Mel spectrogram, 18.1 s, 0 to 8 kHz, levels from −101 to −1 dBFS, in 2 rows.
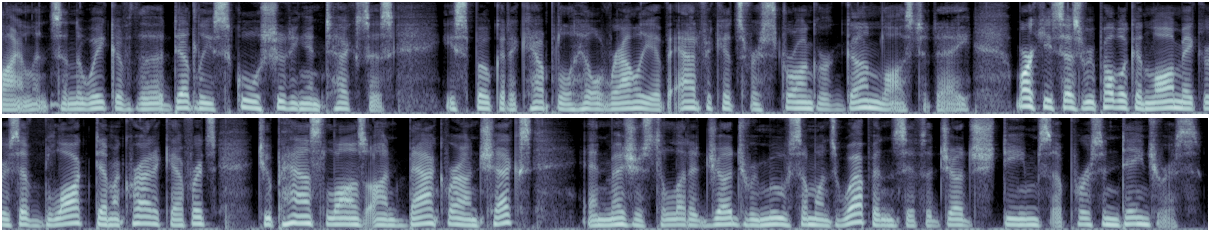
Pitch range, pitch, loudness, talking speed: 145-170 Hz, 155 Hz, -25 LUFS, 180 wpm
